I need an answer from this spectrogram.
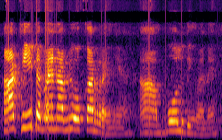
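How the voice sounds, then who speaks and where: A woman's voice: a little high, big pitch swings, normal speed, a little hiss or hum, poor audio. A young woman with an Awadhi accent hosting a phone live stream, chatting casually and speaking straight to her viewers by name.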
